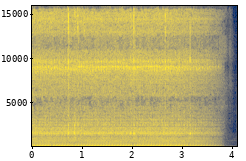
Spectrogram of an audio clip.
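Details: Honda Benly 50S engine at idle: small rattles with a regular knock about four per second, then dies away. The cause was crankshaft play; replacing the crank apparently fixed it.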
